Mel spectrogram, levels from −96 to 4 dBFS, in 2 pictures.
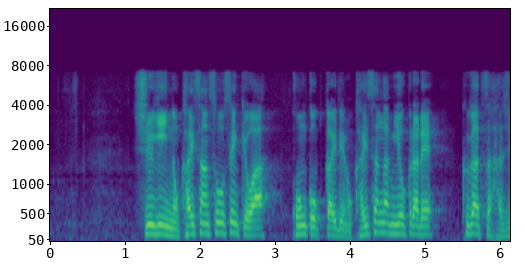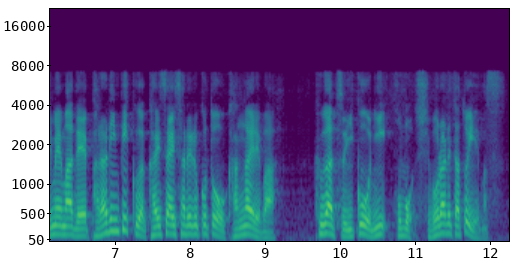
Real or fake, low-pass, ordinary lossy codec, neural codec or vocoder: fake; 7.2 kHz; Opus, 64 kbps; codec, 24 kHz, 3.1 kbps, DualCodec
